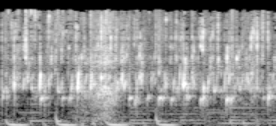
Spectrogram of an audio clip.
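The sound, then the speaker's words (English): A steady hiss of water running from a tap, continuous throughout, with a regular deep thumping pulse underneath about twice a second. No one speaks. “Is that water?”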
